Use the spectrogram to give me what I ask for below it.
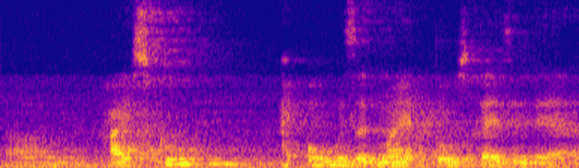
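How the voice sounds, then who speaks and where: A woman's voice: low voice, steady tone, unhurried. A woman from Zimbabwe, a PhD candidate, answering podcast interview questions earnestly with easy laughs. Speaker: guest, PhD candidate in agricultural science. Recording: echoey room, mic at a distance, noisy.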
